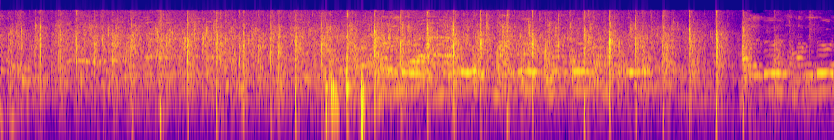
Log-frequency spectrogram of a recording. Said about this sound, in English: Why don't you give the Lord a hand clap of praise?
